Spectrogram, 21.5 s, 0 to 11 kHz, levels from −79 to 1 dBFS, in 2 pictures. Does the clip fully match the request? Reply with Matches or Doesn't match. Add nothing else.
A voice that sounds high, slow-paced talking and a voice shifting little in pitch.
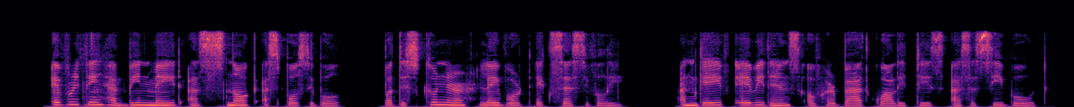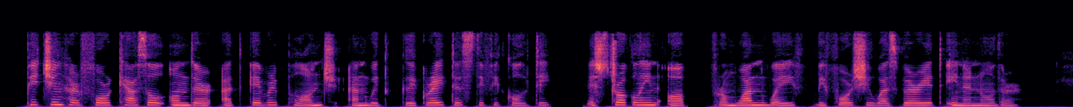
Matches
